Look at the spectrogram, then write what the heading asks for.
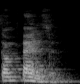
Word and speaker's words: comparison: तो कम, रे और जन, ये इसको जब हम प्रोनाउंसिएट करें तो ये हमारे पास लॉन्गर नहीं जाते, लेकिन जब हम पे को प्रोनाउंसिएट करें तो हम इसको लॉन्गर कर सकते हैं। पे, कम, रे, जन, और पे ये लंबा हो रहा है, तो पे जो सेकंड हमारे पास है, that second syllable is the stress syllable.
